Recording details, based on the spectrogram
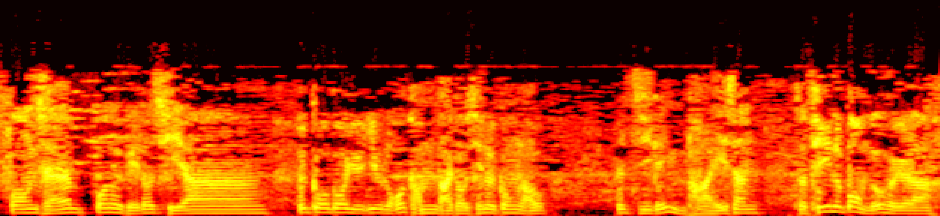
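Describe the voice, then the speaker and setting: Casting: male actor for level-headed Hong Kong pal in radio drama, average pitch, resigned sighs, slightly lo-fi audio. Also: a little fast, a little hiss or hum, natural voice. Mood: pragmatic, sceptical. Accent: Hong Kong Cantonese. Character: sighing, pragmatic male friend, sceptical but caring. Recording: dull lo-fi radio audio with faint music.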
